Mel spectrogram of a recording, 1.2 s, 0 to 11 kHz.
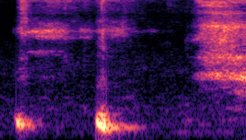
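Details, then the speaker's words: Two quick, soft sneezes from a 16-year-old female cat with allergies, followed by a faint hiss of air in a quiet room. "That's my cat sneezing. Can you hear her? Oh my God, that's so cute. Yeah, her little allergies. My 16-year-old cat."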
